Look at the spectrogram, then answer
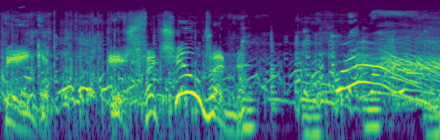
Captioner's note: children laughing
